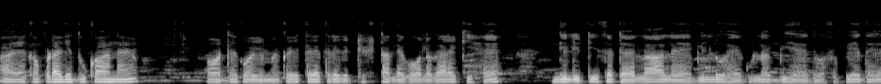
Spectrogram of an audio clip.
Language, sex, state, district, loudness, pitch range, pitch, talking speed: Rajasthani, male, Rajasthan, Nagaur, -18 LUFS, 105-110 Hz, 110 Hz, 195 wpm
